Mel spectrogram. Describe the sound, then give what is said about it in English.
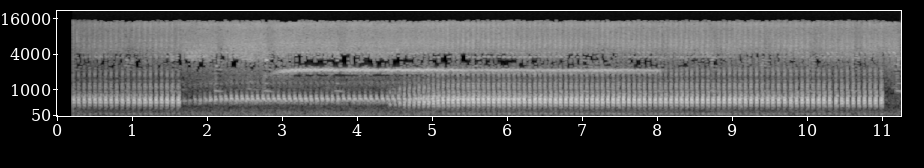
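Cuban tree frogs, a very large tree frog species, call loudly and steadily, a buzzy, rapidly pulsed rasping that runs the whole time, with a second overlapping caller joining and swelling midway, and no voices. “The Cuban tree frog, originally only from Cuba, was brought to Florida through various ways, mostly banana boats.”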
